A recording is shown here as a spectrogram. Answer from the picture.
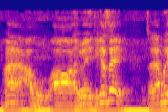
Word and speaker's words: আল্লাহ: এবার আমরা আল্লাহ শব্দ এই ঠোঁট দুইটাকে গোল করে পুরো মুখে লামেটা পড়তে হয়, কেমন? জি। লা না পড়ে এক ধরনের লয়ের মতো উচ্চারণ হয়, কেমন? হ্যাঁ, আল্লাহ, এবার ঠিক আছে।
